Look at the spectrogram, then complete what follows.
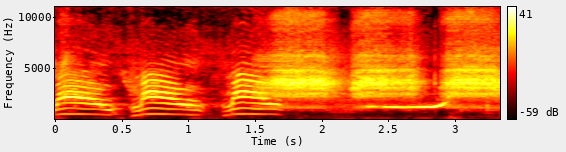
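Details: Three quick, nasal meow imitations from a pet ringneck parrot, followed by a hissy breathy sound and one smooth upward whistle.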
